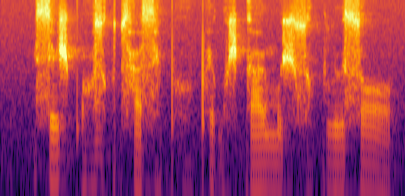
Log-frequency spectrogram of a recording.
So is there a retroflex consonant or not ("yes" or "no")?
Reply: no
